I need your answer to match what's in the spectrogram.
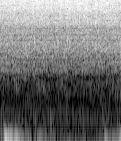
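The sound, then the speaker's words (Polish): Steady rain falls throughout, a dense, even hiss of drops spread across the whole scene, moderately loud with a faint low rumble underneath and no voices. “Ale popatrz na nas wszystkich, chociaż ten deszcz, żeby przeczekać.”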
